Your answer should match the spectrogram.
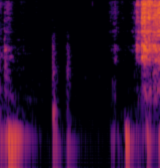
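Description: The last moment of a promotional trailer's soundtrack fades out, followed by two short clicks and a brief silence. About three-quarters of the way through, the trailer audio starts up again.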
